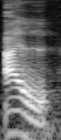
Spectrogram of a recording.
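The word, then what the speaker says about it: I'll: আই উইল না বলে আমরা কি বলবো, আইল। আবার আইল। জমির মাঝখানে হাঁটার জন্য যে আইল আছে ওই একই উচ্চারণ হবে, আইল।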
